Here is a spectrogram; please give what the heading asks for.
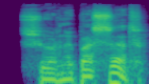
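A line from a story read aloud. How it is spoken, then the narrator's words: Muttering. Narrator (Russian): буркнул он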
